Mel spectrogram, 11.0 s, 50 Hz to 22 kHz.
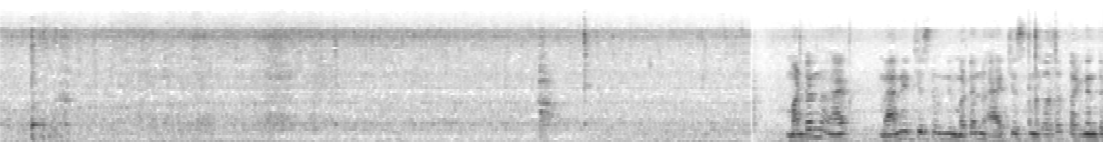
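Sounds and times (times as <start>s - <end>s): meat sizzling in hot oil: 0.0s - 7.5s.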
